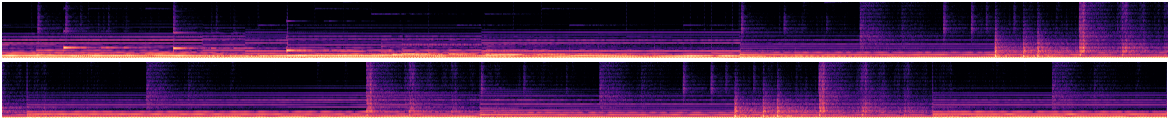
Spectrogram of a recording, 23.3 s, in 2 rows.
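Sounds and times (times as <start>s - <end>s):
autumn ambient music jam: 0.0s - 23.2s.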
